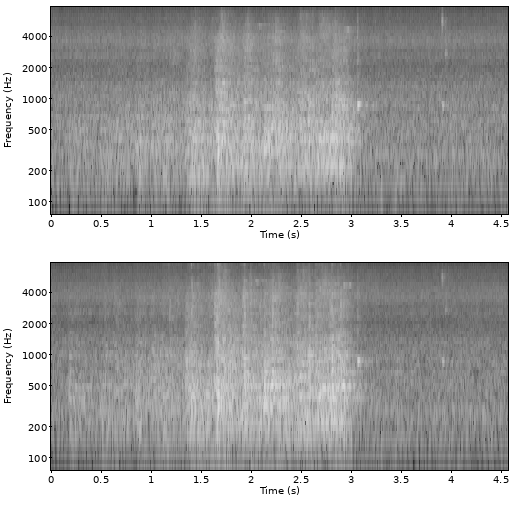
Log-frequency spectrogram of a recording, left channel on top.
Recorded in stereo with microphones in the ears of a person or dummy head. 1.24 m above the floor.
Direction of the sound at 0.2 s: 50° right (ahead or behind).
